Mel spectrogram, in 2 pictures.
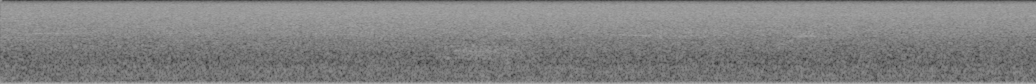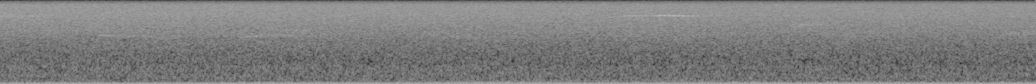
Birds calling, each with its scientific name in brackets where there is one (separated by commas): Red-eyed Vireo (Vireo olivaceus), Cedar Waxwing (Bombycilla cedrorum)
